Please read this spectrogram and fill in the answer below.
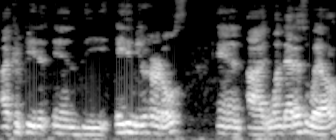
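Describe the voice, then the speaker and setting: Fairly slow speech from a woman, very deep and low in pitch. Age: 70s. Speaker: masters track athlete. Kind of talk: casual chat. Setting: in a home. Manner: halting, many fillers.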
